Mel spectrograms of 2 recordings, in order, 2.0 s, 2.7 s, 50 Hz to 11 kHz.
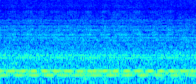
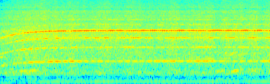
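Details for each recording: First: Supermicro X9DRH server in X-Case RM 200 Pro with 80 mm temperature-controlled fans, loading an OS: low steady fan hum, no rattle or grind, mostly CPU coolers not PSU; quiet, normal. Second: Supermicro X9DRH server in X-Case RM 200 Pro, 80 mm temperature-controlled fans: loud high-pitched whine climbs then holds flat, fans at full speed as the processor heats, later calming down; normal ramp-up.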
